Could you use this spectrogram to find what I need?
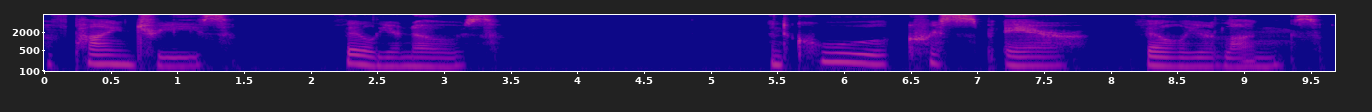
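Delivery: ordinary delivery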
